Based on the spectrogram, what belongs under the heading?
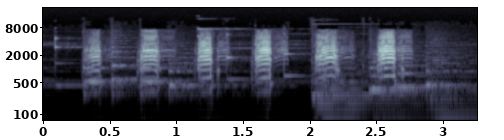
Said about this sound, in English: Call Ducks are one of the smallest ducks in the world. They are originally from the Netherlands.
